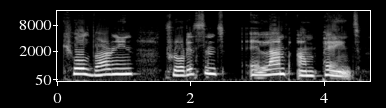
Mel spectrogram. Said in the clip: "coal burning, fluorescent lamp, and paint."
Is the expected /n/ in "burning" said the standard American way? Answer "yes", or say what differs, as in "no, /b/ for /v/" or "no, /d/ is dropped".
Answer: no, /n/ is dropped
